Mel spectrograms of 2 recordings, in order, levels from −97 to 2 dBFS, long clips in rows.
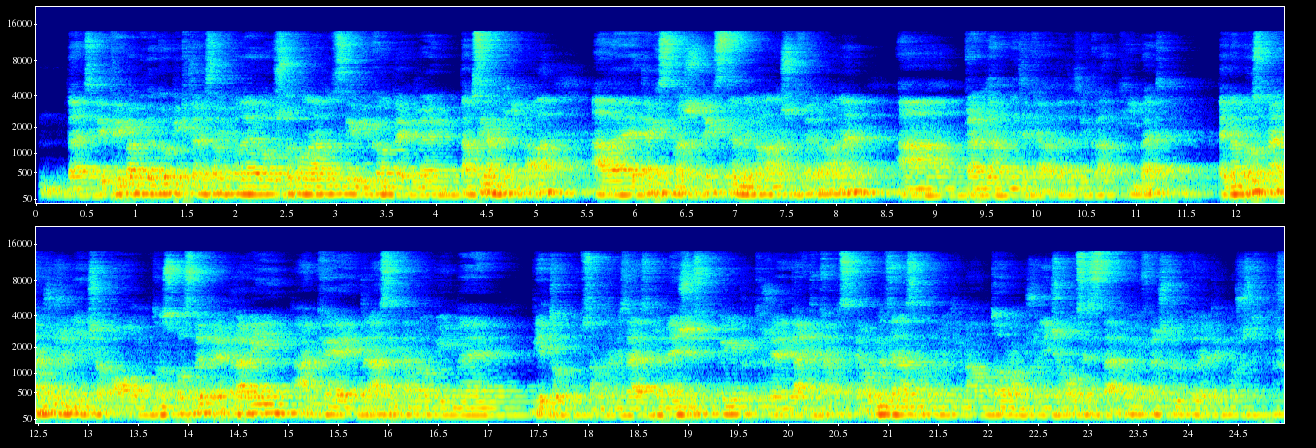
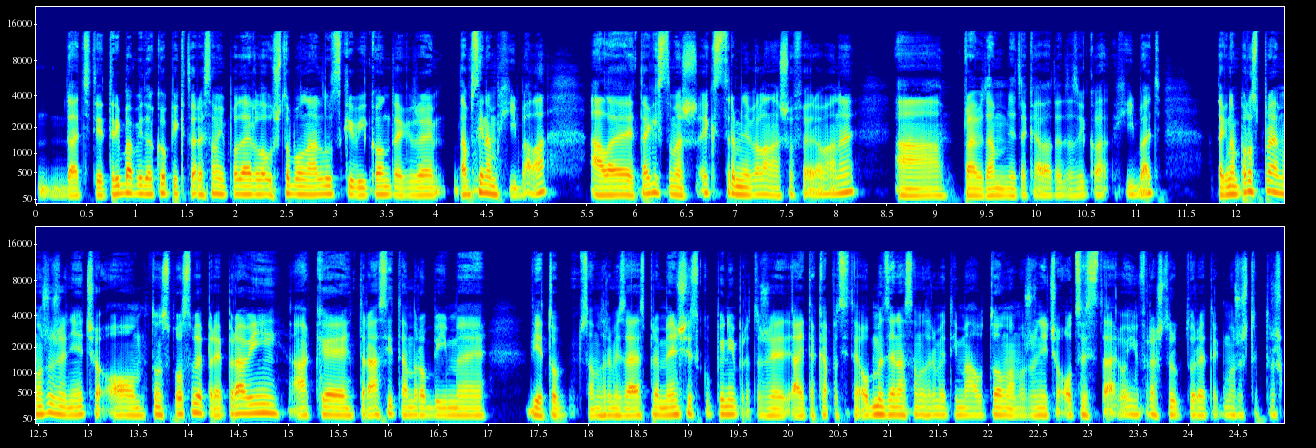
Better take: second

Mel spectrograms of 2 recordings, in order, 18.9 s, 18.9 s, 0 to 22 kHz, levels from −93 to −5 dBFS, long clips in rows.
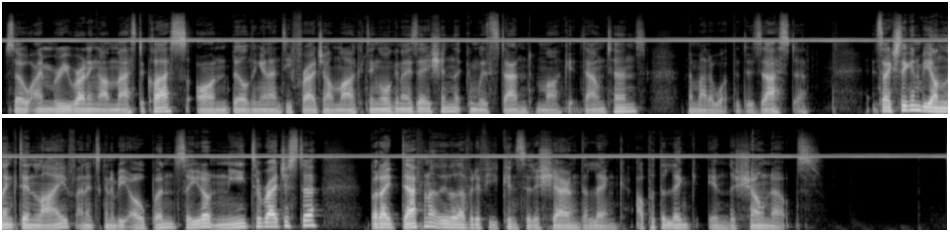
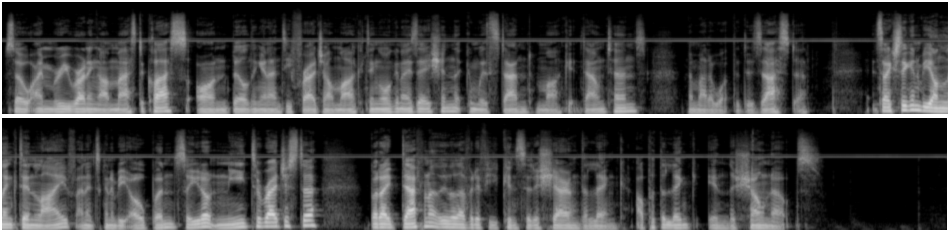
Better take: second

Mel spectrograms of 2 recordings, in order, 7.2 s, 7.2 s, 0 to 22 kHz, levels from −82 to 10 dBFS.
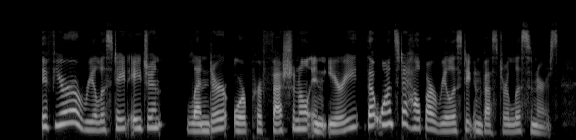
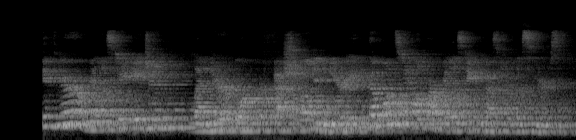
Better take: first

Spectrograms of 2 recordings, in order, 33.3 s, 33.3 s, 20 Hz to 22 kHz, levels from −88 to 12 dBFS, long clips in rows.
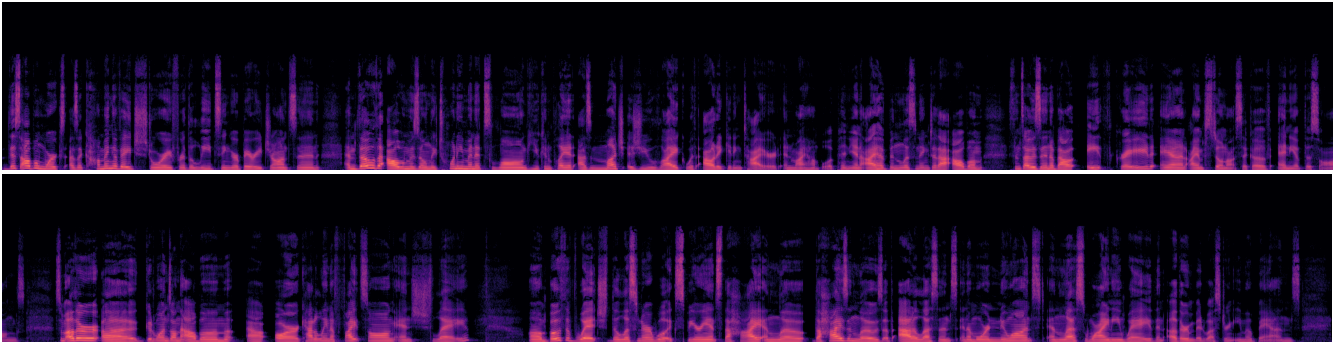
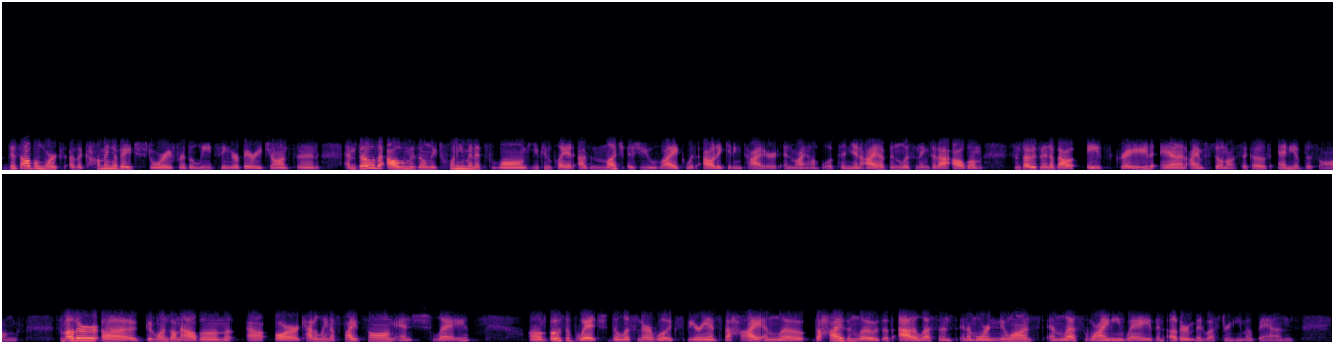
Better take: first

